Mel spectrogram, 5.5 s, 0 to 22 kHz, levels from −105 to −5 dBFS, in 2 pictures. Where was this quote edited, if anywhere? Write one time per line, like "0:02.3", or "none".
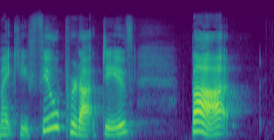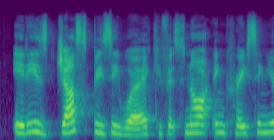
none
